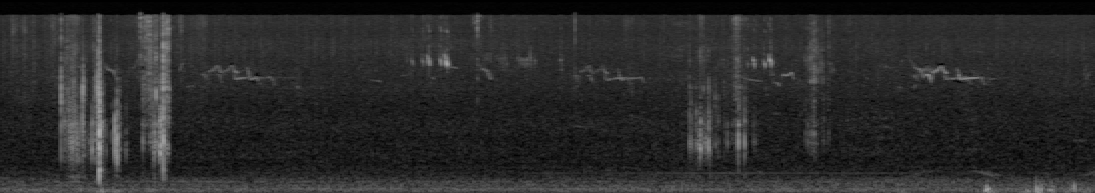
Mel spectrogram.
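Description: A small bird chirping short, repeated high phrases every second or two, with a few sharp clicks and knocks about a second in and again around seven seconds as stones are handled.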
